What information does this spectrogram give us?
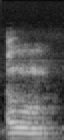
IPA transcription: ŋ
